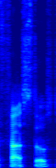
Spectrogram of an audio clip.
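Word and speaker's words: Phastos: Makkari, I I almost thought could have like been subtracted and um Is I mean, is it Fastos? Is that how you say his name? Yeah, Fastos.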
